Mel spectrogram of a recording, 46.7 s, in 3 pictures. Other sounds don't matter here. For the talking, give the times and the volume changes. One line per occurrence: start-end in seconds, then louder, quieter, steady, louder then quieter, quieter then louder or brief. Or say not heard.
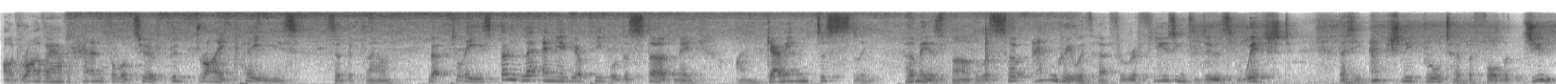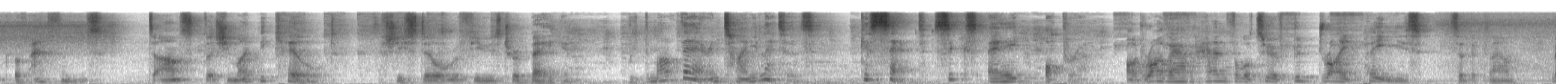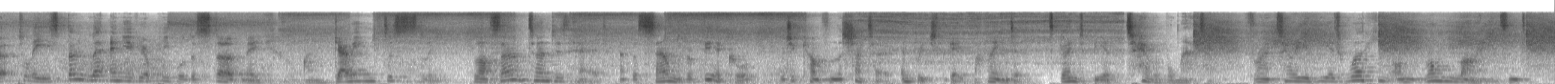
0.0-46.6 steady.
